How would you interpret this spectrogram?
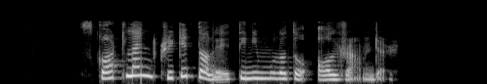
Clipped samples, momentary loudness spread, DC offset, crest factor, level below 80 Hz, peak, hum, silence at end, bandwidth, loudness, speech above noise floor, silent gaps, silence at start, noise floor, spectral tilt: under 0.1%; 12 LU; under 0.1%; 16 dB; -60 dBFS; -2 dBFS; none; 1.05 s; 8 kHz; -16 LUFS; 59 dB; none; 0.85 s; -75 dBFS; -5 dB/octave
